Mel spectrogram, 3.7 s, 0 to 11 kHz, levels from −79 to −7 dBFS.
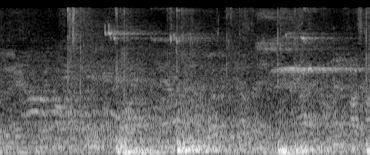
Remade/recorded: remade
